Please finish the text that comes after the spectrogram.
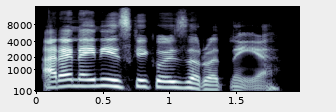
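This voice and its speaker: A woman's voice: mid-range voice, huge pitch swings, fast talker, clear, resonant tone, no echo, studio quality. A woman voicing a wry, helpful housewife and mother-in-law in a cartoon story, speaking expressively. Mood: warm, obliging. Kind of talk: Hindi cartoon story character voice.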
